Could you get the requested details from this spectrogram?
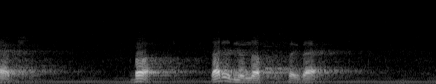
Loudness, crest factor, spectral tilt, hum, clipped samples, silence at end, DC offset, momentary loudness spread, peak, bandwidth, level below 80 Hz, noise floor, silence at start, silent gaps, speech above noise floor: -27 LUFS; 20 dB; -7 dB/octave; 60 Hz at -60 dBFS; under 0.1%; 0.85 s; under 0.1%; 21 LU; -8 dBFS; 19.5 kHz; -60 dBFS; -53 dBFS; 0 s; none; 28 dB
